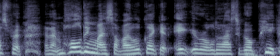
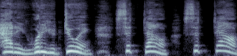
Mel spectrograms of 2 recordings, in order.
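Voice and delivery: put-on loud, high, escalating shouted yell; 6 semitones higher, 5 dB louder than usual. Recounting how he yelled at her in the moment, retelling a yell. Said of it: "he got louder and louder".

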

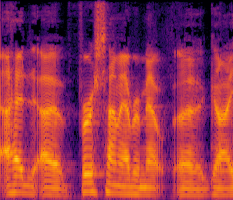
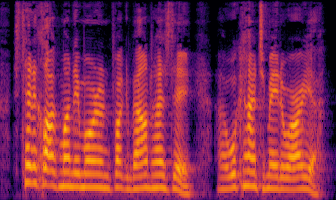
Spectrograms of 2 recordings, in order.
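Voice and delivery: shrieking, very high, shrill outburst pitched way up; 10 semitones higher than usual. Retelling what an arrested man kept yelling at a cop, imitating his yell. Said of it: "thing he kept yelling at this cop".

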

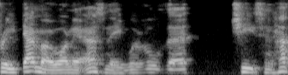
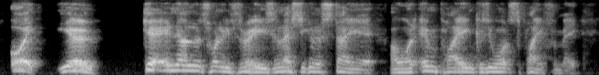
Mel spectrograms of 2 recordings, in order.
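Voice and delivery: rough, creaky, bossy-sounding voice; 2 semitones higher than usual. Imagining what Sean Dyche will tell a player, in a Sean Dyche impression. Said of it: "That's my best Sean Dyche impression there".

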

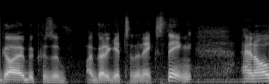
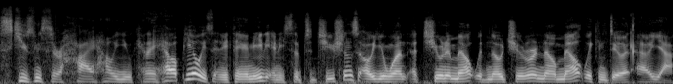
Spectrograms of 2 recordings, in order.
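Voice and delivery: overeager, gushing, eager-to-please American clerk voice. Imitating an american shop worker greeting a customer: imitating an overeager american server. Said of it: "they're like".

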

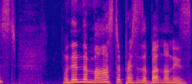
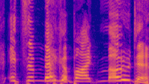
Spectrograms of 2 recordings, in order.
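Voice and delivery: shrill scream at full volume, very high, piercing; 13 semitones higher, 9 dB louder than usual. Recapping a scene where a character opens a cupboard, imitating a scream. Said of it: "screams out".

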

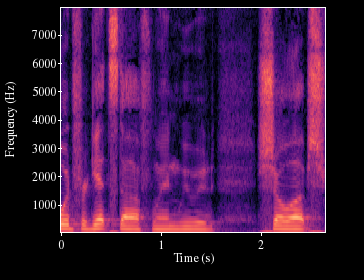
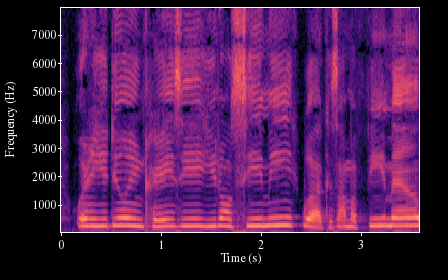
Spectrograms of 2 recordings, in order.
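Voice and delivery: shrill, very high-pitched female yelling; 11 semitones higher than usual. Retelling a female deputy yelling at a recruit: imitating a deputy yelling. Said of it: "yelling at him".

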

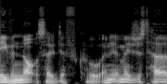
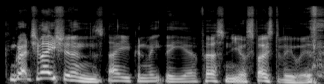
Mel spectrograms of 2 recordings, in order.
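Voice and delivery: put-on bouncy, rich, swooping New York accent; 7 semitones higher, 3 dB louder than usual. Speaker retells a violinist's reaction, imitating a buoyant woman. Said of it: "She was really buoyant".

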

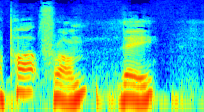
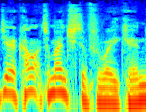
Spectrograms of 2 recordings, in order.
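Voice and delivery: usual speaking voice

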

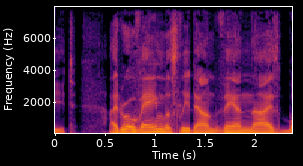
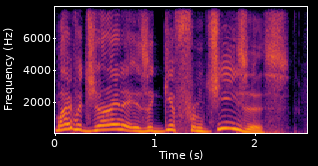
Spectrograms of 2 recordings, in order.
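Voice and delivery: very high, rapturous, fervent shriek; 13 semitones higher than usual. Reading a story aloud, a character's outburst: screaming with divine passion. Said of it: "Kathy screamed".

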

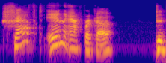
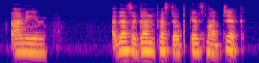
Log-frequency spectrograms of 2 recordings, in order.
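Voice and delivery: ordinary talk

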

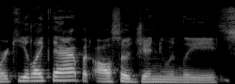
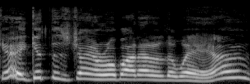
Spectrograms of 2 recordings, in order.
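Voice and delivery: put-on brash, loud, very high-pitched New York accent; 10 semitones higher, 7 dB louder than usual. Retelling a scene, voicing a man heading for the evacuation center, New Yorker accent. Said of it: "Just like a New Yorker".

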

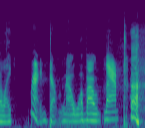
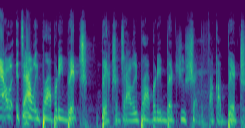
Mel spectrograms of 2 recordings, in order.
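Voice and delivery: foul-mouthed, coarse, abusive troll-woman ranting voice. Retelling a viral video of a woman picking rhubarb: imitating the rhubarb woman's voice. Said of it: "this troll of a woman who talks like this".

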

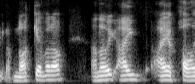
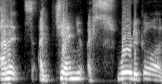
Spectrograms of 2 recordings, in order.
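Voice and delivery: ordinary talk

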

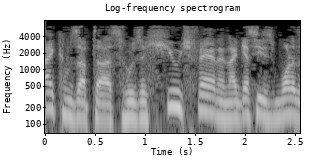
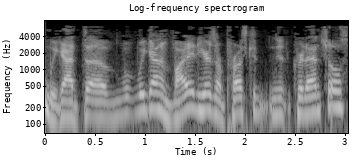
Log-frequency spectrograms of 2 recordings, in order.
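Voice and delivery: normal talking voice

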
